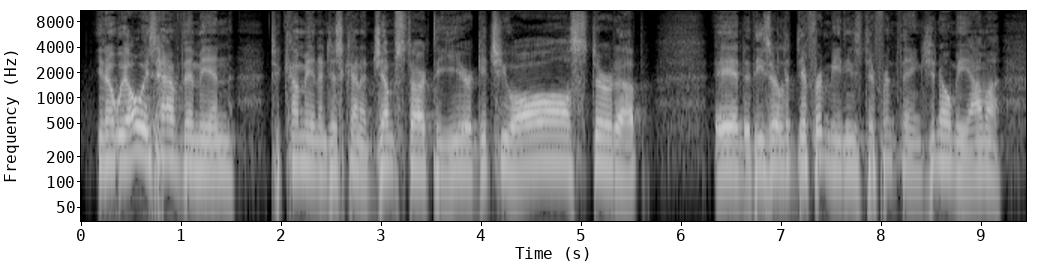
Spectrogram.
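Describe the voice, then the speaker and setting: An ordinary speaking voice moves at a moderate pace with fairly even intonation, captured on a very clean recording with a silent background. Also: man, fairly high pitch for a man. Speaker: pastor. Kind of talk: warm church announcements and offering appeal. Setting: church.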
